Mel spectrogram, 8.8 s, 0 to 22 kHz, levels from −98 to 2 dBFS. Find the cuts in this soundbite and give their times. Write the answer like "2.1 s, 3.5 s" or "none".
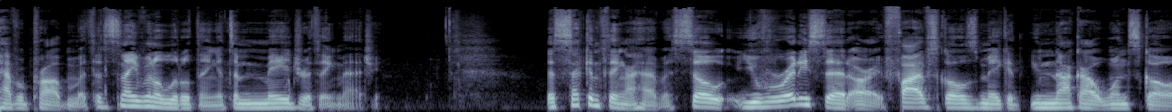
7.6 s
